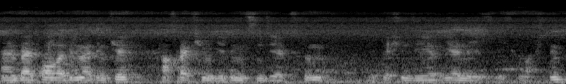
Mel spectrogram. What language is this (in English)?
Turkish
